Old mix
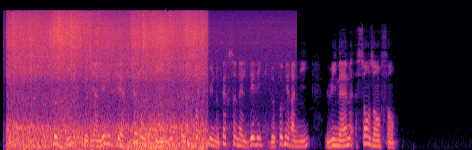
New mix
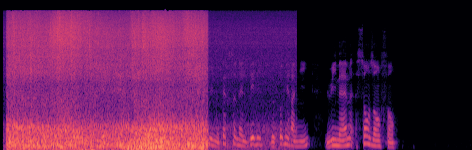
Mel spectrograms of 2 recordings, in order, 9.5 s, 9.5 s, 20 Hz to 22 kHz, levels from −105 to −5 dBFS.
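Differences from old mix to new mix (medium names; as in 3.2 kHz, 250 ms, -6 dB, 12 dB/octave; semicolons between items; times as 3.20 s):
speech -12.0 dB; master: add treble shelf 2.6 kHz -8.5 dB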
